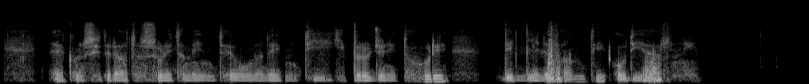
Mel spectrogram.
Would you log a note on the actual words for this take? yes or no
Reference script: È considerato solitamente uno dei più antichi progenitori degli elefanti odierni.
yes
